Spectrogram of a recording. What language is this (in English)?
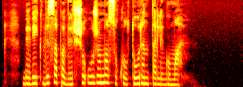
Lithuanian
